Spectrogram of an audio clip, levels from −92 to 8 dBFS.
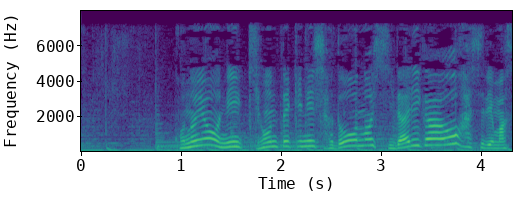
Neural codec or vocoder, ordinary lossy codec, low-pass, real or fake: none; MP3, 64 kbps; 7.2 kHz; real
